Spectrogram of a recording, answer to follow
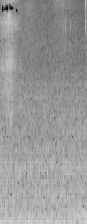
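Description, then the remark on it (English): A steady, loud low-pitched rumble of a car cruising at highway speed on an interstate through a construction zone with a truck alongside, the road and engine noise droning evenly throughout with no voices. “The joys of driving while podcasting. Yeah. On a construction zoned interstate.”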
